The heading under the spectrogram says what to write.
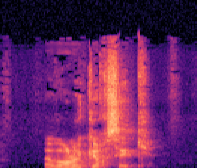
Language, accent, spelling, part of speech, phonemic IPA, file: French, France, avoir le cœur sec, verb, /a.vwaʁ lə kœʁ sɛk/, LL-Q150 (fra)-avoir le cœur sec.wav
- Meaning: to be hardhearted, to be heartless, to have no heart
